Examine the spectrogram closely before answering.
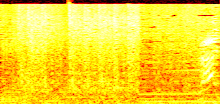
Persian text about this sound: چرا دارن تیراندازی میکنن؟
